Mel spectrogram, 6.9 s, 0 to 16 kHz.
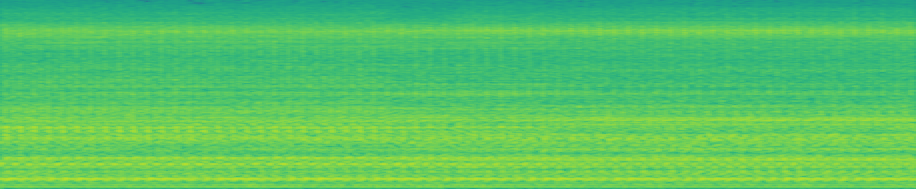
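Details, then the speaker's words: ISE W1607W washing machine on high spin: steady, even thumping about two beats a second, disappearing at a certain spin rate; suspected drum or casing banging against something, not confirmed. "Yeah, it's to do with it allowing it out. It's basically banging against something."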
